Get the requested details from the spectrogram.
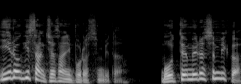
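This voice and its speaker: A man's dark, mellow tone moves through very wide pitch swings, recorded dry and close with no echo. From Daegu, South Korea. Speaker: politician, parliamentary candidate. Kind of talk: campaign speech. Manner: impassioned.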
